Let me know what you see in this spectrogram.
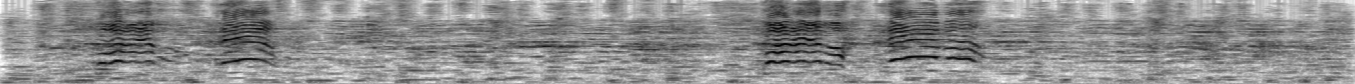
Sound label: lead voice; sound source separation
